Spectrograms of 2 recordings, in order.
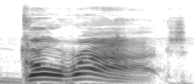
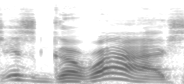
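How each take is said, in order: First: Garage said as go-rahj, mangled; mocking mispronunciation. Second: It's Garage said softly, the right way; correct pronunciation. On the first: Mocking a guy who sounded out Garage. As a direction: sound out Garage wrong on purpose. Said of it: "did you just sound that out". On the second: Shown as a demonstration. Correcting a guy on Garage, softly. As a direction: quietly give the proper Garage. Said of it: "not Garage".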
